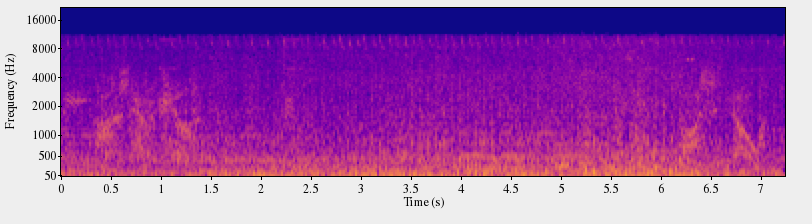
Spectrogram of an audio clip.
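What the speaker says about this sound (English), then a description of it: "send the extraction chopper" The extraction helicopter in a video game, its rotor beating in a loud, steady drone throughout, with brief game sounds over it and no speech.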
